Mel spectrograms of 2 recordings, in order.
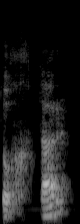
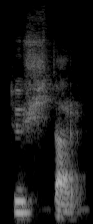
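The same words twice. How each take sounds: First: تختر as German Tochter, with a throaty kh; teacher contrasting تختر, hard kh; German ach-sound. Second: تشتر as German Töchter, with a light sh; teacher contrasting تشتر, light sh; German ich-sound. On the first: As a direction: say تختر with a rasping kh. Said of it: "تختر". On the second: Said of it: "حط الأوملاوت هتبقى تشتر". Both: Shown as a demonstration.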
